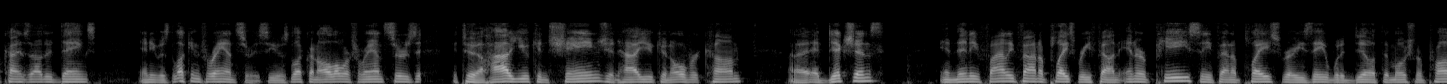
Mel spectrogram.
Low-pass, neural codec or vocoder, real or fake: 7.2 kHz; codec, 16 kHz, 1.1 kbps, Voila-Tokenizer; fake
